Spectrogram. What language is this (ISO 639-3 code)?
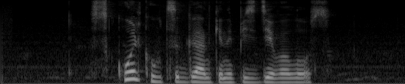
rus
